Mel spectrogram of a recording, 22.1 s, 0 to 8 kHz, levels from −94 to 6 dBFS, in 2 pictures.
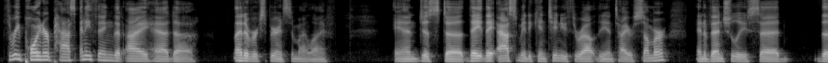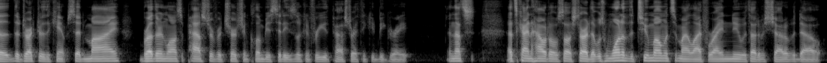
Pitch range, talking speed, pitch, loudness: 100-115 Hz, 235 wpm, 105 Hz, -30 LUFS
